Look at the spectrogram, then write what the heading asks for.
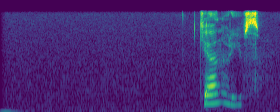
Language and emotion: Russian, neutral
